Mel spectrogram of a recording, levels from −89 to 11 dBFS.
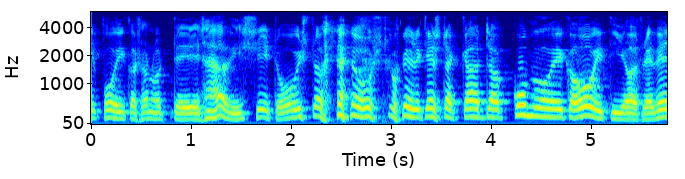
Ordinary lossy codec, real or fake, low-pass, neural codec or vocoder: none; real; 5.4 kHz; none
